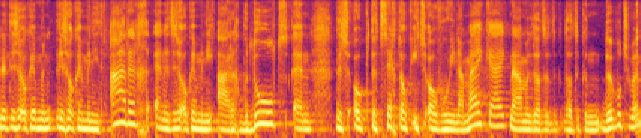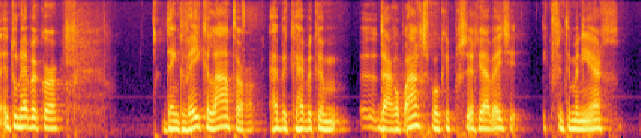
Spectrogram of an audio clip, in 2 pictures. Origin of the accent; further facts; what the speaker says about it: Nijmegen, Gelderland, Netherlands; Ja, ik kom uit Nijmegen, precies.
